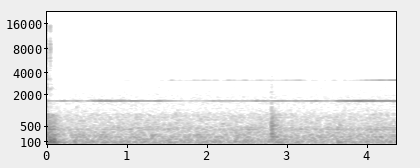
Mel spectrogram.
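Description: Near silence: room tone with a faint, steady, high-pitched tone, and one faint click a little under three seconds in.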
